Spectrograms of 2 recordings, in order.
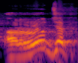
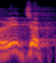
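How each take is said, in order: First: The first vowel is a 'u' sound. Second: The first vowel is an 'i' sound. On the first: "कई हजरात रुजत कहते हैं" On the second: "कई हजरात इसको रिजत कहते हैं"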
